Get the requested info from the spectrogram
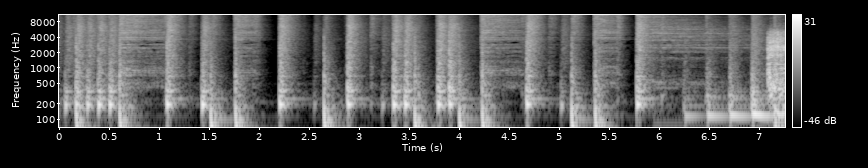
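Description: Background music: a drum-kit beat of kick drum, snare and cymbals. A held low bass note comes in near the end.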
